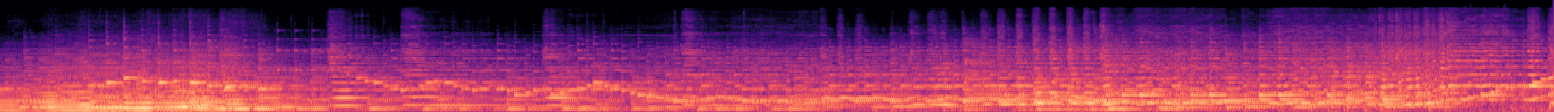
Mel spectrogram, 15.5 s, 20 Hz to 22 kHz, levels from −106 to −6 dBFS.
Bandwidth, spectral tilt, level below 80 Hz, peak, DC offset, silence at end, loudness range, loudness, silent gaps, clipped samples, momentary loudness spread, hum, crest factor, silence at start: 11 kHz; -8 dB/octave; -52 dBFS; -8 dBFS; under 0.1%; 0 s; 8 LU; -25 LUFS; none; under 0.1%; 11 LU; none; 18 dB; 0 s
